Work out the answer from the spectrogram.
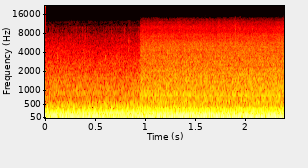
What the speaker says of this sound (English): Hopefully you can hear me over the engine.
